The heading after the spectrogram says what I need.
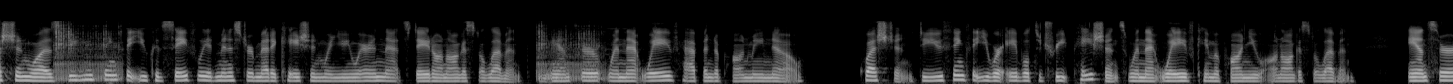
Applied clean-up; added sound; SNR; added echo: neural mask model RNNoise.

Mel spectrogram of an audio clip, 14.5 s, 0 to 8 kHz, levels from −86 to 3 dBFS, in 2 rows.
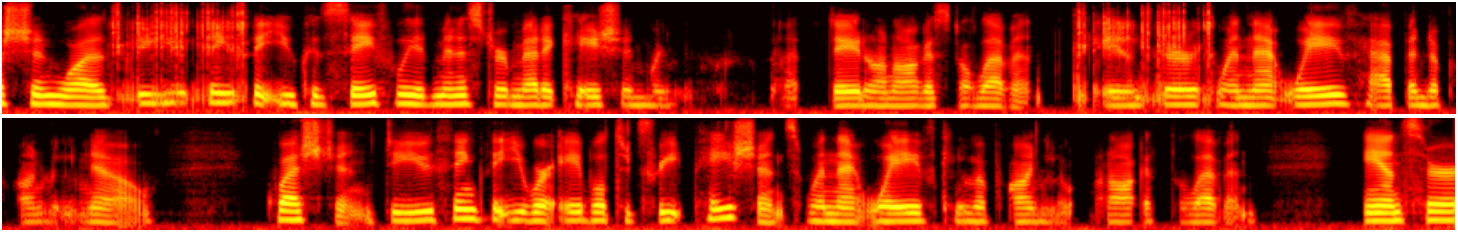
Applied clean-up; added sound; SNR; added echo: neural diffusion model UNIVERSE++.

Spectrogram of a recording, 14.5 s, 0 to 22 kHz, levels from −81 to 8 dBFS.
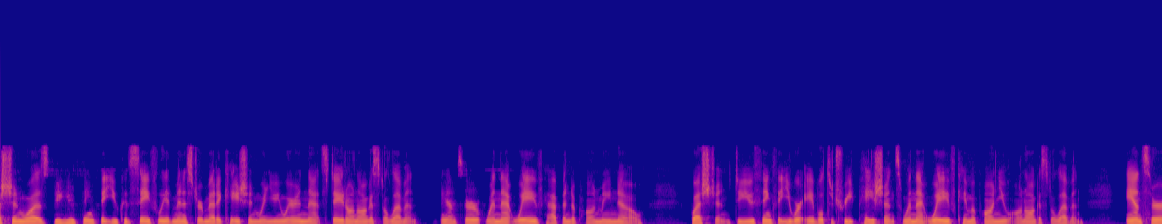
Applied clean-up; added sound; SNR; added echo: neural mask model DeepFilterNet 3.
